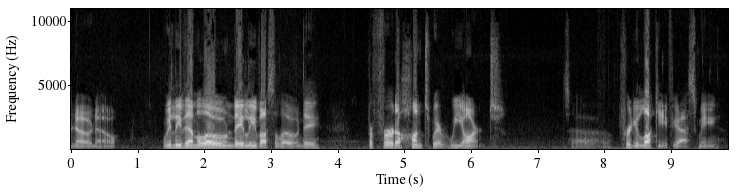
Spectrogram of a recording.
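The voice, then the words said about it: Deep voice of heavy-set man. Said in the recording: “This is a heavy-set man with a deep voice.”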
